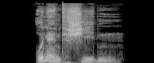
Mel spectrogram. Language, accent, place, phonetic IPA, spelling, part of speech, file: German, Germany, Berlin, [ˈʊnʔɛntˌʃiːdn̩], unentschieden, adjective, De-unentschieden.ogg
- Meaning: 1. undecided, undetermined 2. tied (sport)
